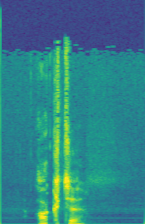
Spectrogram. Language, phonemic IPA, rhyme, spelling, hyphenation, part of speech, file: Dutch, /ˈɑk.tə/, -ɑktə, acte, ac‧te, noun, Nl-acte.ogg
- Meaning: superseded spelling of akte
